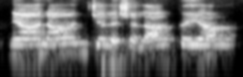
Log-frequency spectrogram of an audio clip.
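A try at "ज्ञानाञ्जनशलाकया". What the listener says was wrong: Jnananjana. So it sounded like la. I was not too sure whether you pronounced it as la or na. It is Jnananjana Shalakaya. Nakara.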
